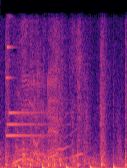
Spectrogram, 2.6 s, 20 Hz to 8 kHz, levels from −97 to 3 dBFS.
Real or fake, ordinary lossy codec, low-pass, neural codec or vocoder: real; AAC, 48 kbps; 7.2 kHz; none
